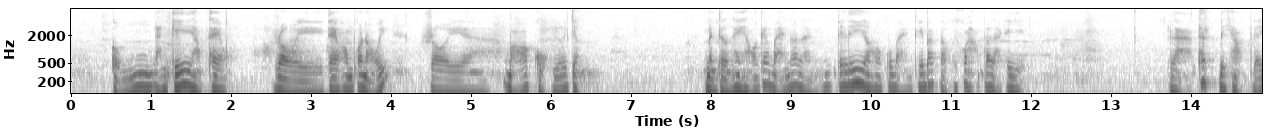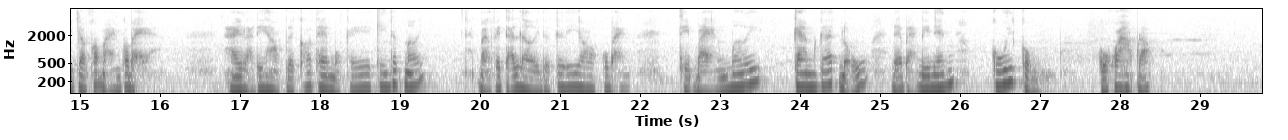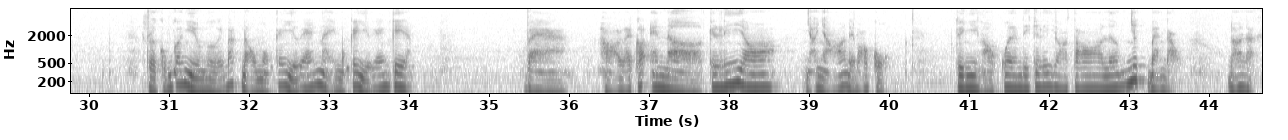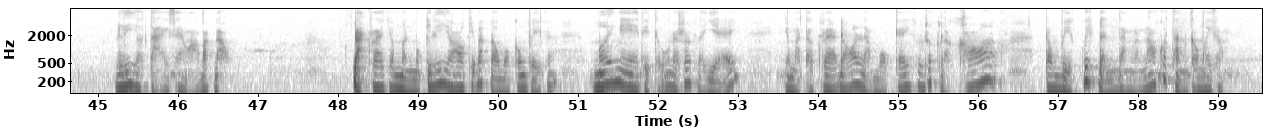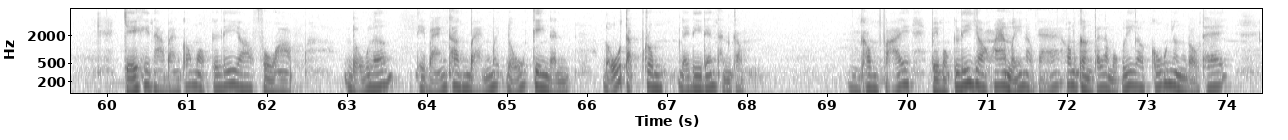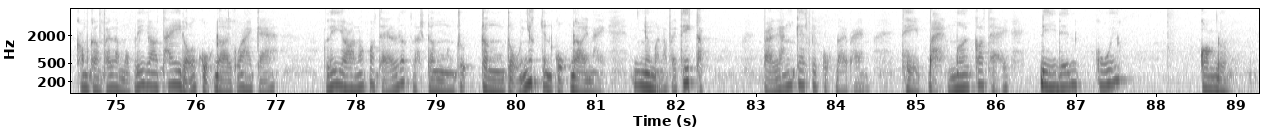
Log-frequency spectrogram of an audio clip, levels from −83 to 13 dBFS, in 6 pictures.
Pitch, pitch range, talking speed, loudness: 135 Hz, 110-145 Hz, 195 wpm, -36 LUFS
